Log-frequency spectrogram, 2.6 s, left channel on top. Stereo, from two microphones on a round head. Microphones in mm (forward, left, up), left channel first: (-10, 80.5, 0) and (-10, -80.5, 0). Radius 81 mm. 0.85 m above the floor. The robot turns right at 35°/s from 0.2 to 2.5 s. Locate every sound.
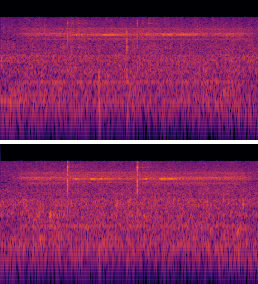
0.7 s a squeak: 60° right (ahead or behind), 2.5 m; by 1.8 s 65° right (ahead or behind), 2.5 m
